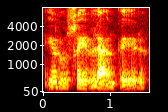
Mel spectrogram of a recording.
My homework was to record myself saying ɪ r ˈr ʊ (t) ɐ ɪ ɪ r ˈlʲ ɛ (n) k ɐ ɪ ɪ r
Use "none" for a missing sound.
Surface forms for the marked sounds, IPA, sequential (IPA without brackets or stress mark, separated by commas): s, ŋ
